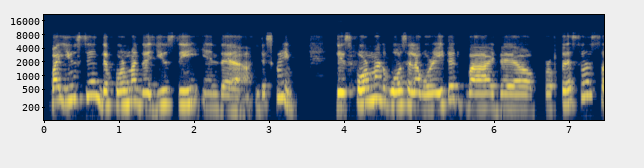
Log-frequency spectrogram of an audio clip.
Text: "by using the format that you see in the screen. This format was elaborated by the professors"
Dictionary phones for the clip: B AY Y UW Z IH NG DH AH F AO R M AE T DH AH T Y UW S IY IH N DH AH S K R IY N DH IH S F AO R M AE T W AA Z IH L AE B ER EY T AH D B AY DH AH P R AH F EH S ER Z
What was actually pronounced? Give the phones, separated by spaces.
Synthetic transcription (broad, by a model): B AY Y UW S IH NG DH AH F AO R M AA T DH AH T Y UW S IY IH N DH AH S K R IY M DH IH S F AO R M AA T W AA S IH L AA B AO EY T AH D B AY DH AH P R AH F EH S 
